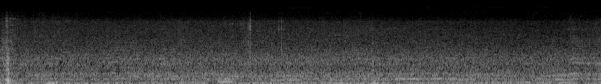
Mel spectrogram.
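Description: Honey bees buzzing steadily as a colony hums over a nucleus hive opened for inspection. A single short click sounds right at the start.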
